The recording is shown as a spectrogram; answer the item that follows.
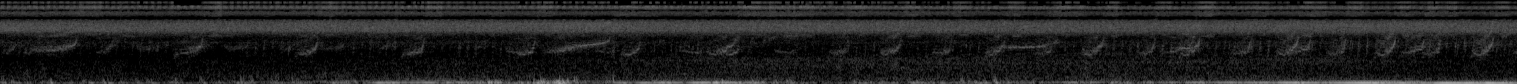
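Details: End-of-summer chorus of Meimuna opalifera recorded 24 August 2020 in Kawagoe, Saitama, Japan; rapid overlapping swooping notes from several cicadas, a continuous high buzz, and low rumbling in the background.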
